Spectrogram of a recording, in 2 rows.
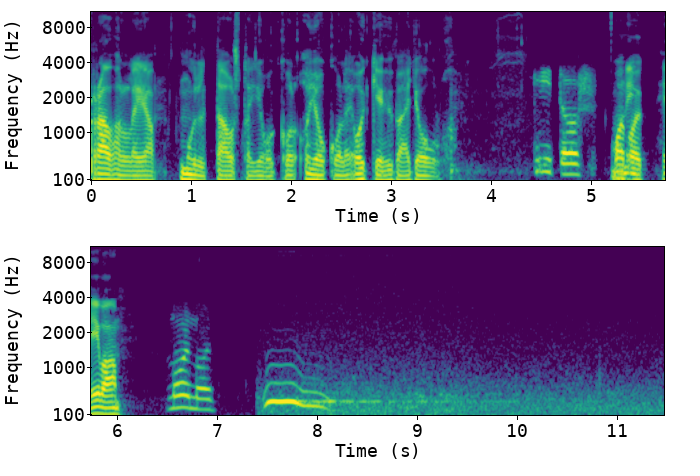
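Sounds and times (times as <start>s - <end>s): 
speech: 0.0s - 3.7s, 4.4s - 8.4s
Eurasian eagle-owl low hoot: 7.4s - 10.0s.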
